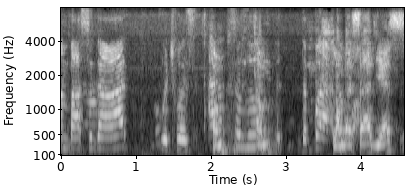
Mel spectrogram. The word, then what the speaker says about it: L'Ambassade: which was absolutely the L'Ambassade, yes. L'Ambassade, I always say it wrong. L'Ambassade, and he was Ambassade, yes, Ambassade. It's in Lyon. The French, yes, French word for embassy.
